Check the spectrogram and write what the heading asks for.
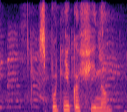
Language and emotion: Russian, neutral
